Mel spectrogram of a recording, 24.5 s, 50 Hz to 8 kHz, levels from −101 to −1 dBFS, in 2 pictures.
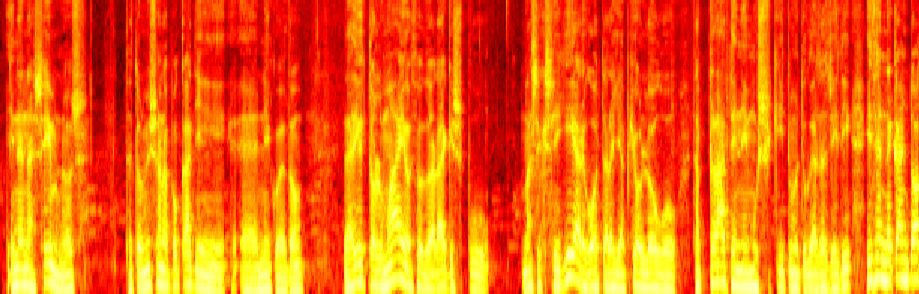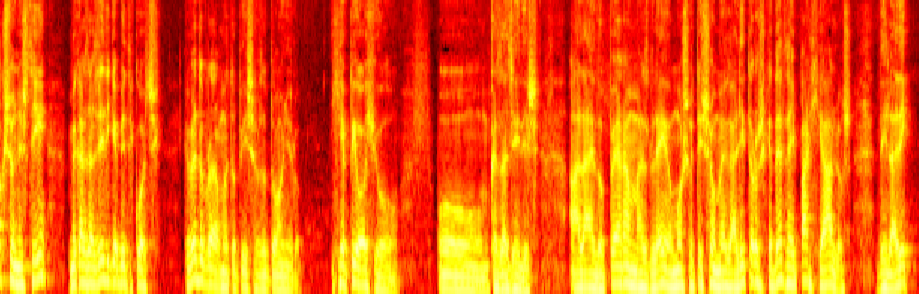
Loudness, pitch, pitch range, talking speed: -15 LUFS, 105 Hz, 95-125 Hz, 165 wpm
